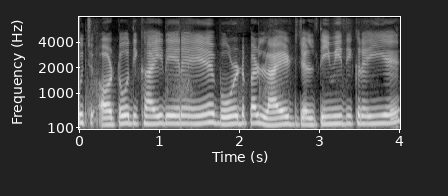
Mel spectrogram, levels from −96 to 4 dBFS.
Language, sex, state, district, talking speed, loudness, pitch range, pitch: Hindi, female, Chhattisgarh, Korba, 210 wpm, -13 LUFS, 190-215 Hz, 205 Hz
